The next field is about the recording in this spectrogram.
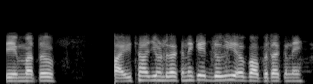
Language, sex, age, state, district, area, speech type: Punjabi, male, 30-45, Punjab, Barnala, rural, conversation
